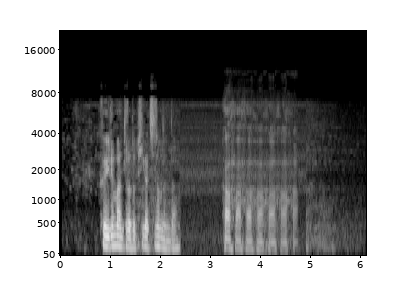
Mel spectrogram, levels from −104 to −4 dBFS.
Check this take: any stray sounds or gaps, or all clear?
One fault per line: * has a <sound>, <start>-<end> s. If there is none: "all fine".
* has a laugh, 3.2-4.8 s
